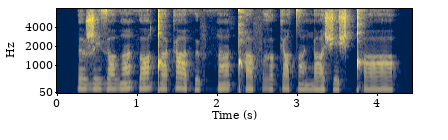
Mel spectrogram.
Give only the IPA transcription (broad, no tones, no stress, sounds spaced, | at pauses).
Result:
œ ʐ e z ə˞ ðˤ ẽ θ ɒ ŋ͡ǃ ɑ k ɑ θ ə˞ f θ ɑ̃ ǃʰ ɑ f ɣ ɒ k ɛ tˤ ɛ̃ ŋ ɑ ʃ ɛ ʃ ǃʰ ɑ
